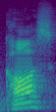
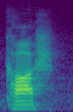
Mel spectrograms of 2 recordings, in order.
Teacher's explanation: Este es el más fácil de ver porque esta es cas y esta es cash. La versión palatalizada de s es sh.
